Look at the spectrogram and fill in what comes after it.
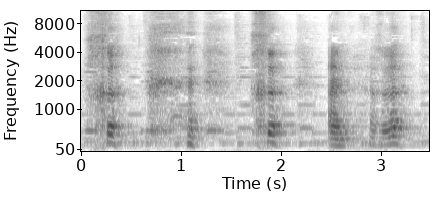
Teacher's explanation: you'll hear some ch and ch sounds, and they're the throaty sounds of Irish. Now you don't have to master these sounds, but it's much better if you can pronounce some of these.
